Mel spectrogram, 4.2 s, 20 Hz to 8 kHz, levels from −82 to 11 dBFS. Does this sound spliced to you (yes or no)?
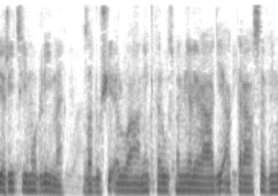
no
